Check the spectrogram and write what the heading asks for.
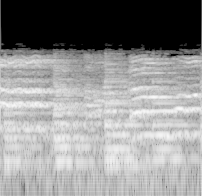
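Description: A woman singing a musical theatre song, holding a few notes that step from one pitch to the next.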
